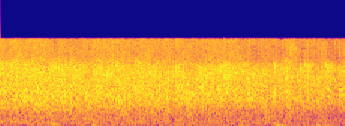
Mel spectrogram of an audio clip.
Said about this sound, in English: Would ask the audience to be a bit quicker with the applause, because it's the only way we know that a game's finished.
